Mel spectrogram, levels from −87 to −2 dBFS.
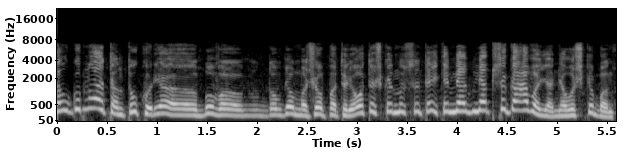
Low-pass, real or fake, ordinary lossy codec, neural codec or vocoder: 7.2 kHz; fake; MP3, 64 kbps; codec, 16 kHz, 4 kbps, FunCodec, trained on Chinese and English, 50 frames a second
